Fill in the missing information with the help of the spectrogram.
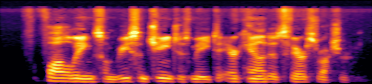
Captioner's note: speaking French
